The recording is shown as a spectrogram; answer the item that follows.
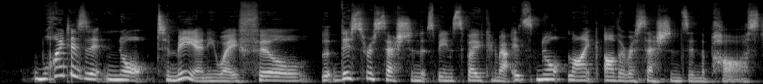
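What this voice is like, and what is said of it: British English accent. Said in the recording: “I'm in the UK, just to add, as you can hear from my accent”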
